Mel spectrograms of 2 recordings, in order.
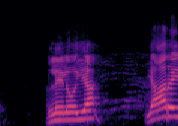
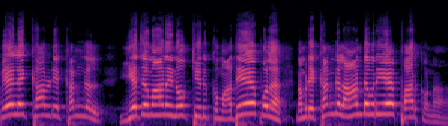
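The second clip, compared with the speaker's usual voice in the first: raised, loud preacher's voice; full-force preaching; 6 semitones higher, 10 dB louder than usual. Acted. Preacher urging the congregation to look to the Lord, full-force preaching. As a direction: drive the point home to a crowd, high and loud.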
